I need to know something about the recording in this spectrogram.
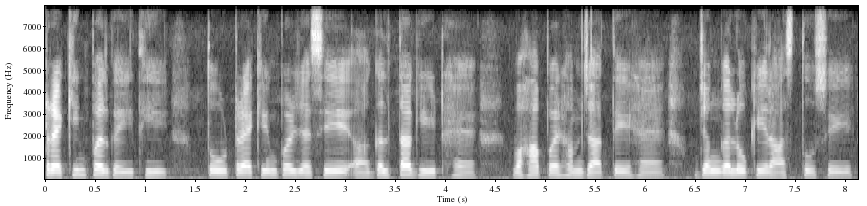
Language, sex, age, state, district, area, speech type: Hindi, female, 30-45, Rajasthan, Jaipur, urban, spontaneous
